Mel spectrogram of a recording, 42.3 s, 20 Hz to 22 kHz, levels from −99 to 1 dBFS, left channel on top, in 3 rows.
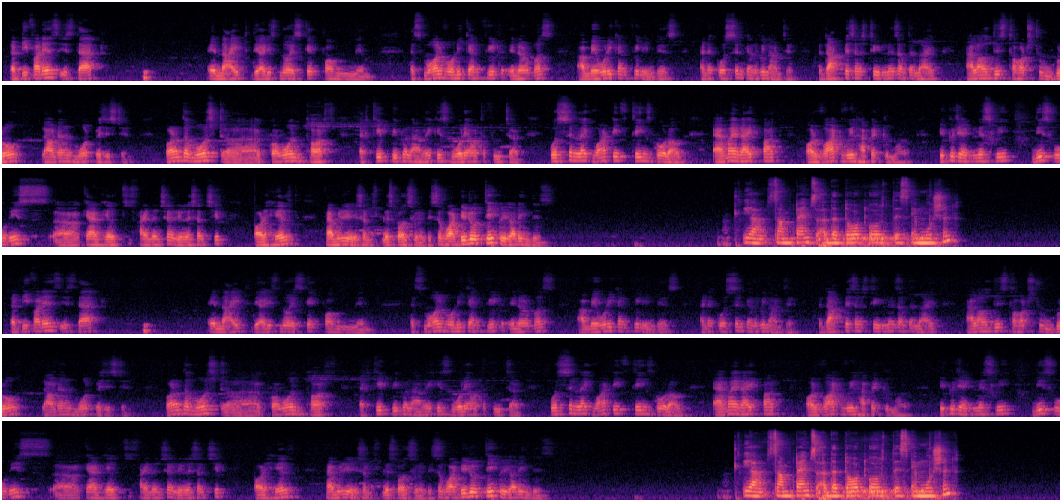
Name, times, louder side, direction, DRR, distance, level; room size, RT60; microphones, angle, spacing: voice 1, 0.1-1.3 1.9-2.0 2.7-4.9 5.4-7.3 7.7-9.0 9.3-10.5 10.9-12.5 12.8-14.4 14.6-15.8 16.3-21.0 21.4-23.2 23.6-24.5 24.8-26.2 26.6-27.6 27.8-31.2 31.6-32.1 32.5-35.5 37.8-37.9, left 5 dB, 70° left, 0.5 m, -35 dB
voice 2, 38.1-41.0, right 2 dB, 30° right, 0.6 m, -27 dB
6.4 x 4.5 x 5.9 m
head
